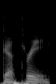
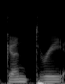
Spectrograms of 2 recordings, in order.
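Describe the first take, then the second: First: The name is said without an N sound. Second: The name is said with an N sound. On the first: The speaker calls it right. "pronounce my last name correctly" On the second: The speaker calls it wrong. "I really don't understand where the N"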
